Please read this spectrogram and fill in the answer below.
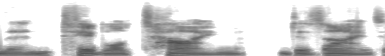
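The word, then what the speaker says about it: Thyme: better name than Table Time Designs. And time is spelled T-H-Y-M-E.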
